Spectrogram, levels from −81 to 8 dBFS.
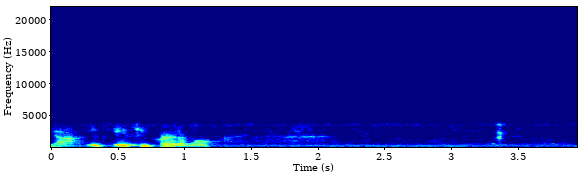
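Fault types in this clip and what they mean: AMR narrowband mobile codec: The speech has passed through the AMR-NB phone codec, which rebuilds the voice from a vocal-tract model every 20 ms. Nothing above 4 kHz survives, so it sounds muffled and clearly buzzy, which fits a mid-rate mode near 10.2 kbps.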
